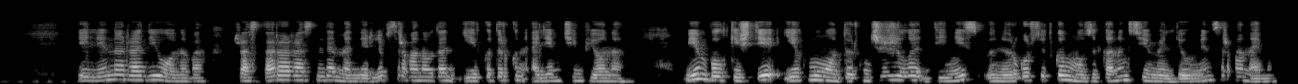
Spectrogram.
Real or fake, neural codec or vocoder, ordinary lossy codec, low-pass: real; none; none; none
